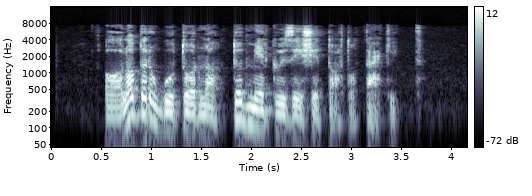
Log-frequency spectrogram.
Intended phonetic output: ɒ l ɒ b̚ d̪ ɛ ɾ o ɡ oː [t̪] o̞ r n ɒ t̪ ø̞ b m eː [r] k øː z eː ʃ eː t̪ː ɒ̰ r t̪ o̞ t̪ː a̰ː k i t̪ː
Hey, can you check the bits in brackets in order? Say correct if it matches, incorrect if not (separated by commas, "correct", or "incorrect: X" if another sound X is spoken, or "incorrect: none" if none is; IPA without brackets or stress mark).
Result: correct, correct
